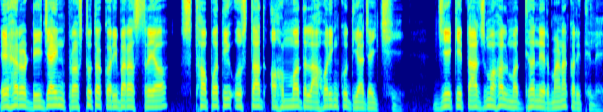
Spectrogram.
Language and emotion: Odia, neutral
